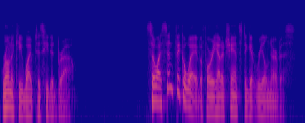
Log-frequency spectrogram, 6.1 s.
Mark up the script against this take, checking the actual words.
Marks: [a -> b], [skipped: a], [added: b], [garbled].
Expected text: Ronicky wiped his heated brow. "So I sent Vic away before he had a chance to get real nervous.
Ronicky wiped his heated brow. "So I sent Vic away before he had a chance to get real nervous.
